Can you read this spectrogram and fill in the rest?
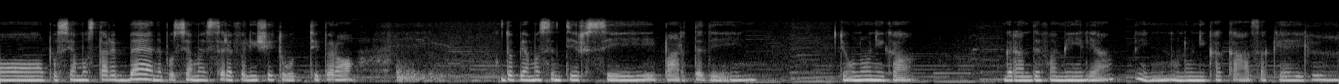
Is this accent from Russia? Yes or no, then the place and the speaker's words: no; Poland; now in Salerno, Italy; Sono nata in Polonia, i miei genitori sono polacchi. Quando mi chiedono di dove sono, rispondo: vengo dalla Polonia ma vivo a Salerno.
